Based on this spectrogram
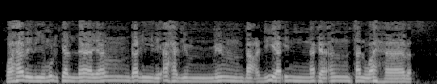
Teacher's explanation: قرأ قالون بفتح الياء من بعدي وصلا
